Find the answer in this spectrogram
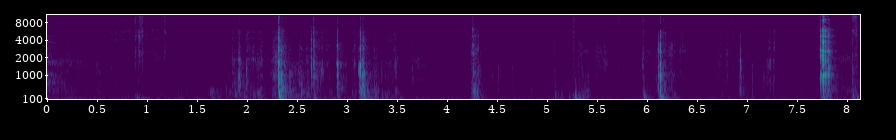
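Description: A thin sheet of mylar being handled and laid flat, crinkling and rustling, among scattered light clicks and taps of craft supplies on a cutting mat. The loudest, a sharp plastic click near the end, comes as a plastic ink pad is picked up and opened.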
